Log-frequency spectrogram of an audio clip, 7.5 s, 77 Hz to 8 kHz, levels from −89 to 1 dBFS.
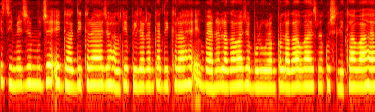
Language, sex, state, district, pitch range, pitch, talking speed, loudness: Hindi, female, Chhattisgarh, Bastar, 225-240 Hz, 230 Hz, 270 wpm, -16 LUFS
